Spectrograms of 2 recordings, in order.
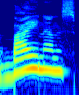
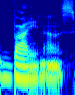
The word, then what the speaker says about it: Binance: sprzedawania i handlowania kryptowalutami która po angielsku się nazywa binance po polsku można powiedzieć bilanse ja będę używała angielskiej wymowy czyli binance będę też mówiła O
